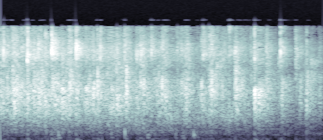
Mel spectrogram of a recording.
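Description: Steady applause from an audience, a dense wash of many hands clapping at an even level throughout.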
